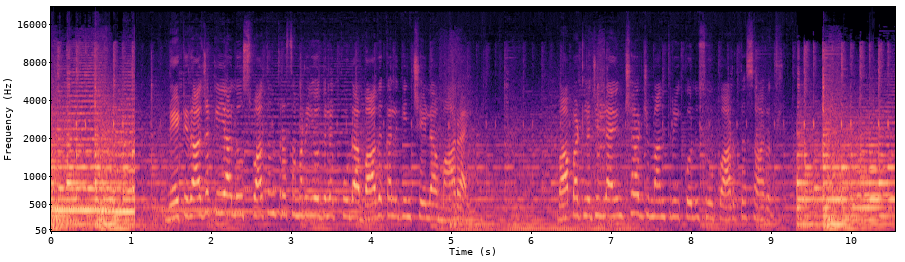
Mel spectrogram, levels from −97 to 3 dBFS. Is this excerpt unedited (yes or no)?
no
